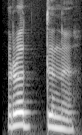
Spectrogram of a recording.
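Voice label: "рӧдтыны", Komi, female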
